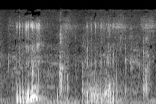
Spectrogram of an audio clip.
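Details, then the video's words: Indoor English bulldog, excited and licking its paws, gives a quick pair of throaty, snorting grunts with a nasal, rattling quality in a small room. "(english bulldog) making weird sound licking paws"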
